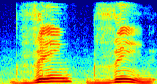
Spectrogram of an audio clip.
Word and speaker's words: Xing Xing: name wrong but okay I would call this Xing Xing it's said to be quite huh zing zing is how you say it Sing Sing yes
